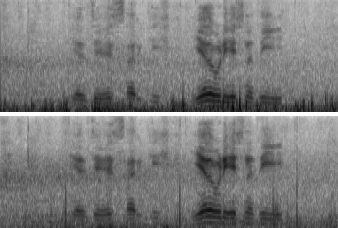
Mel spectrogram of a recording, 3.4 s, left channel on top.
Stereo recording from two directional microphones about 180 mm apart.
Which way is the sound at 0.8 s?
20° left (ahead or behind).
